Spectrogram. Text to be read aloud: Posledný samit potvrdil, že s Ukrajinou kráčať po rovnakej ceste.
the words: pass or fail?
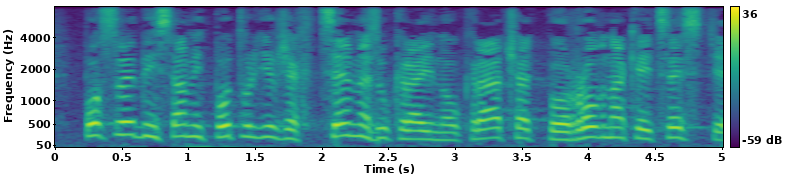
fail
